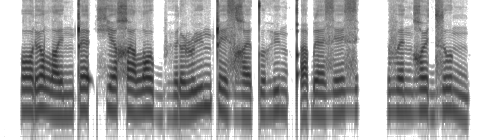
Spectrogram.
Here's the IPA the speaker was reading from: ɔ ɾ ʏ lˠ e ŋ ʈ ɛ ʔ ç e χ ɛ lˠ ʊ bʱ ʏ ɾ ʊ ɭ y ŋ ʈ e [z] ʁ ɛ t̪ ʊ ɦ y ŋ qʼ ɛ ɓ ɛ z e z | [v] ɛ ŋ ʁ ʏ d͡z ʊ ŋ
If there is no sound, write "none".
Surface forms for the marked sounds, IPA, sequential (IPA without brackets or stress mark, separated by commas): z, v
